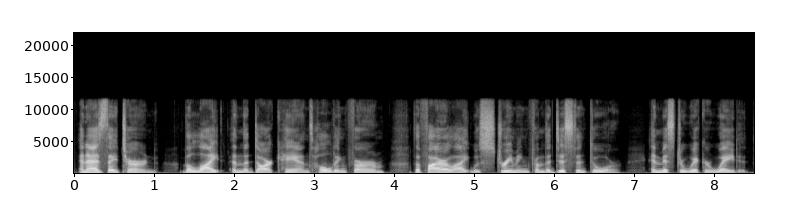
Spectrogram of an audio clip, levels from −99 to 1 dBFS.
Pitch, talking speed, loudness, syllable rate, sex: 185 Hz, 170 wpm, -19 LUFS, 4.4 syllables/s, female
